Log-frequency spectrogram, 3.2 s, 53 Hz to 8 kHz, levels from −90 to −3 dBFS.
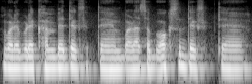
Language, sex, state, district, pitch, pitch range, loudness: Hindi, male, Jharkhand, Garhwa, 135 Hz, 130-140 Hz, -16 LUFS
